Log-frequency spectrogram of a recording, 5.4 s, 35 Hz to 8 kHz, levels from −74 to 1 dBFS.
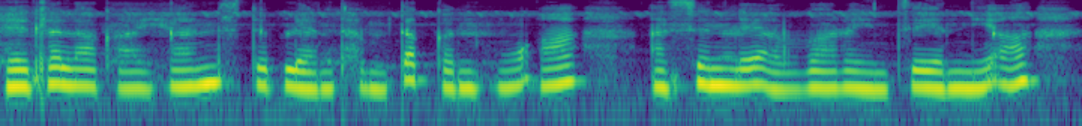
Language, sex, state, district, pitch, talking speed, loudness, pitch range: Mizo, female, Mizoram, Aizawl, 195 Hz, 210 wpm, -15 LUFS, 185-215 Hz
